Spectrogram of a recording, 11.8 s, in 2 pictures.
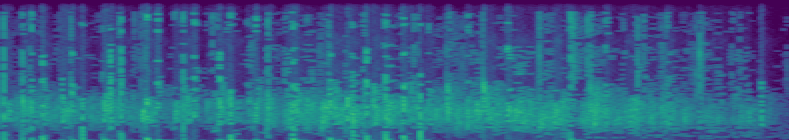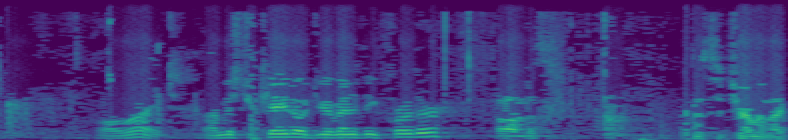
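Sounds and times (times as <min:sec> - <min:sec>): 
round of applause from a group: 0:00.0 - 0:06.4
speech: 0:07.5 - 0:10.2, 0:11.1 - 0:11.8.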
